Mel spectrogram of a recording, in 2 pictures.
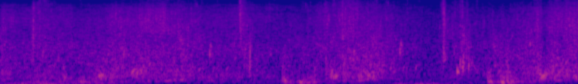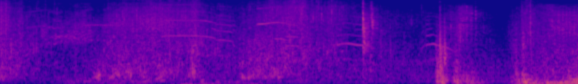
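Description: An oar splashes rhythmically in water as a boat moves along.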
